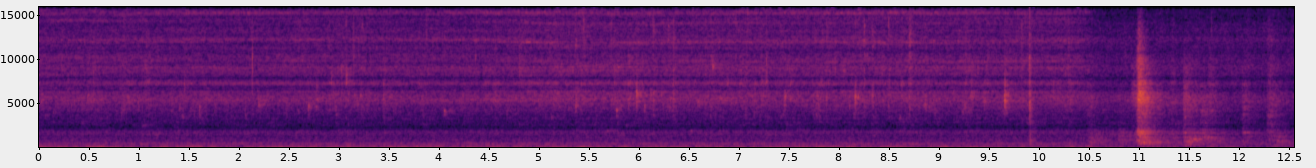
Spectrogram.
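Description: Steady rumble of a restaurant kitchen's wok station, with the burner and exhaust hood running. A short, louder clatter comes about eleven seconds in.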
